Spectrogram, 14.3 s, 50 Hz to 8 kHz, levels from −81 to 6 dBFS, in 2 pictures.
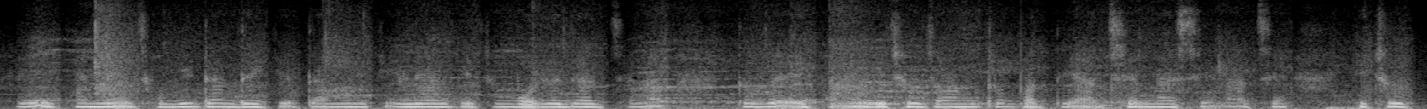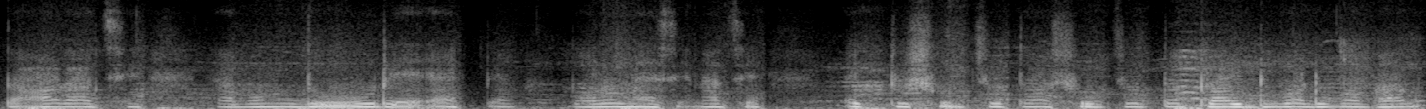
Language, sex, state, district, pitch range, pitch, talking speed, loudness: Bengali, female, West Bengal, Dakshin Dinajpur, 230-245 Hz, 235 Hz, 145 wpm, -17 LUFS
